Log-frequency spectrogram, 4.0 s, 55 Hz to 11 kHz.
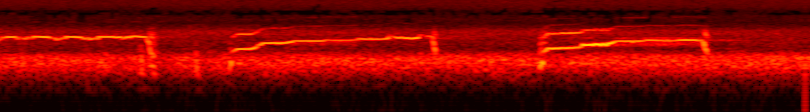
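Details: A white-tailed eagle at its nest in Latvia, 21:09 on 11 July 2020, while a bird returns for dinner: three drawn-out, slightly wavering whistles, each ending in an abrupt downward drop, over a low droning hum.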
